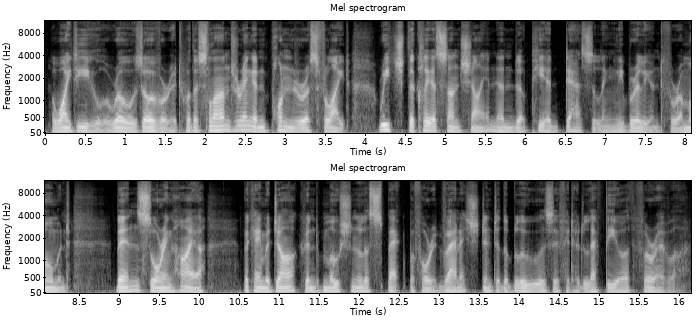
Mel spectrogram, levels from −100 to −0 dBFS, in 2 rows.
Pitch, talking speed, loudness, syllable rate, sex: 95 Hz, 170 wpm, -20 LUFS, 5.1 syllables/s, male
